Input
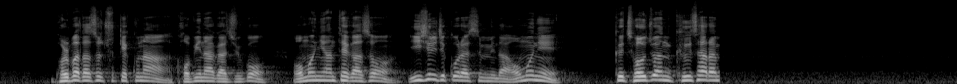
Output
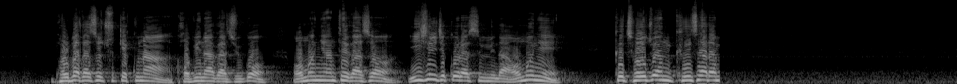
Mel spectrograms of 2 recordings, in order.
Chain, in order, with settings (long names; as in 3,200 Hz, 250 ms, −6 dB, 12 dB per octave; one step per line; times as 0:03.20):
soft clipping −25 dBFS, distortion −7 dB
level +3.5 dB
